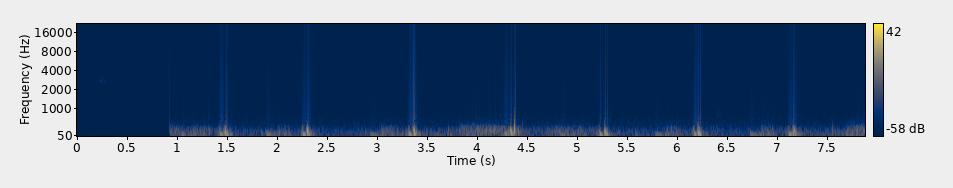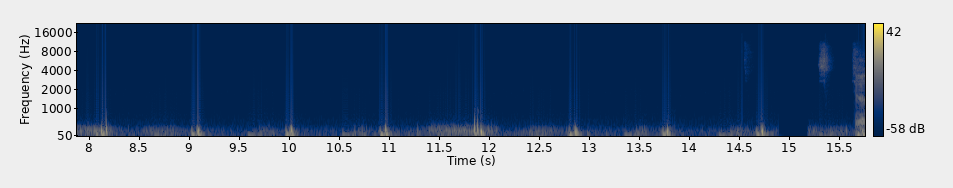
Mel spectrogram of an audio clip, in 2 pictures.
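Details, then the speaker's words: Woman with scleroderma and suspected pulmonary hypertension (rising jugular sign on inspiration): regular heart sounds at about 63 beats per minute with a split second sound whose loud P2 exceeds A2, consistent with pulmonary hypertension. "a very loud p s two here and the c they're split as two is split into a two and p two and p two here is louder than a two which is consistent with pulmonary hypertension"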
